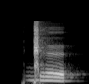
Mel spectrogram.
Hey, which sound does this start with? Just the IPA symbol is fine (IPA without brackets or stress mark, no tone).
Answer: ɡ͡ǁ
